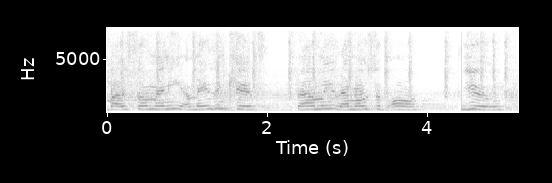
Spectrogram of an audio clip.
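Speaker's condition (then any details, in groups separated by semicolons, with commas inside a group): Cerebral palsy; cerebral palsy, uses wheelchair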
